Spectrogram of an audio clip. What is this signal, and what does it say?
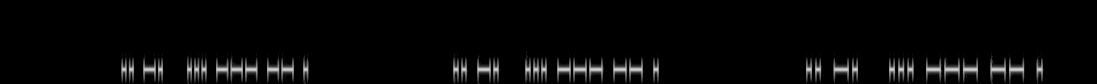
Morse code, heard as a keyed tone, about 30 wpm, 700 Hz. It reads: IN SOME IN SOME IN SOME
